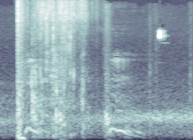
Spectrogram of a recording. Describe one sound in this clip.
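A hatchet chops into flesh with heavy, wet thuds.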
